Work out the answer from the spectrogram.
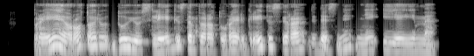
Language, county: Lithuanian, Vilnius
